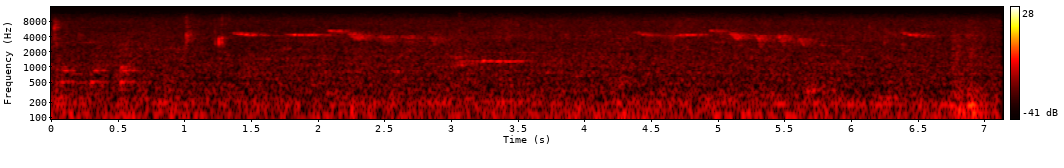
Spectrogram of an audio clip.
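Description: Small birds chirping in two short runs of high calls, about a second in and again around halfway, over a steady background hiss and low rumble.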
